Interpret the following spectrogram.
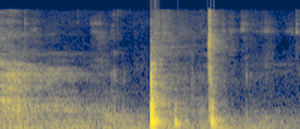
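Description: A soft breathy exhale, then two sharp clicks about half a second apart with a smaller one between, just after a sip of ginger ale through a straw.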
